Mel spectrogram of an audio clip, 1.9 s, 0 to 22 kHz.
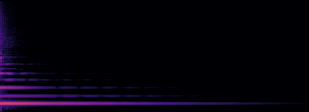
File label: DJEMBE, Yamaha DD-65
